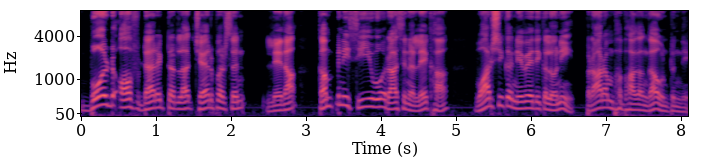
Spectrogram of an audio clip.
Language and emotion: Telugu, neutral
